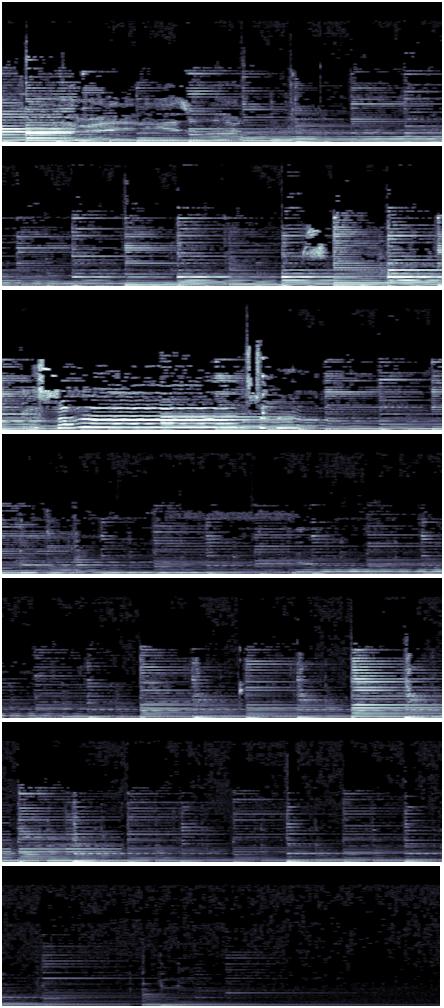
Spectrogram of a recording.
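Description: Solo acoustic guitar playing an instrumental passage of picked notes. In the second half it settles into a steady repeating figure over a held bass note and grows gradually quieter, the last notes ringing away at the end.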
